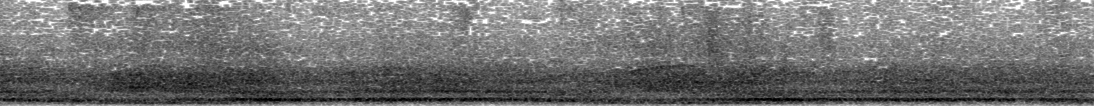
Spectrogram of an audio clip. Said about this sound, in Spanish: A gritos de Pepe Castro, dimisión, los jugadores entraban al vestuario.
